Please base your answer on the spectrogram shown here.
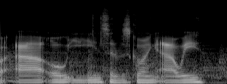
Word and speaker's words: Aoi: It's really funny listening to everyone pronounce Aoi's name because they go Aoi instead of just going Aoi, like a normal person.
